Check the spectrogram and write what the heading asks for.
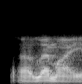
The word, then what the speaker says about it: Lemhi: How did you pronounce it? Lemhi or Lemhi? Lemhi, yeah.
